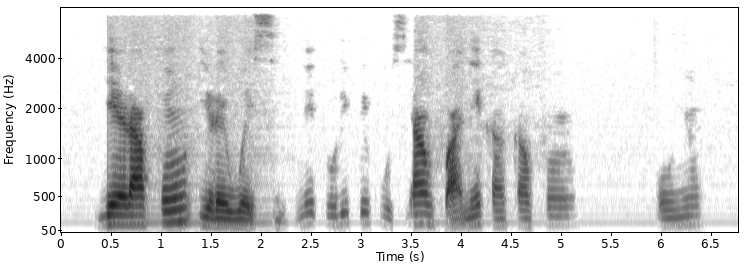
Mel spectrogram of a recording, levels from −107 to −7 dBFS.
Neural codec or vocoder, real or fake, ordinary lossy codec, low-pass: none; real; MP3, 48 kbps; 7.2 kHz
